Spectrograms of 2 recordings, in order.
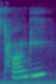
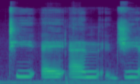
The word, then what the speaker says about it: tangi: sound okay and um examples to end with i let's put them on this side um okay let's um one example is Tangi t a n GI I see n an i and also Tiki t i k i Tangi is basically a funeral right um and Tiki is a wood or stone image so those are two words ending an i for the e sound one thing I did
